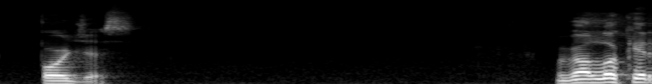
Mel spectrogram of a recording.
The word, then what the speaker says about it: Borges: Semito says it's a J sound, not an H sound. Borges. Borges.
